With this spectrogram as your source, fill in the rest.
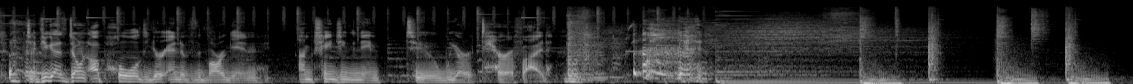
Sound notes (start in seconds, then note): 5.6 laughing; 8.4 dramatic music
